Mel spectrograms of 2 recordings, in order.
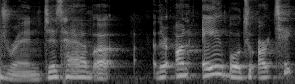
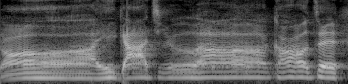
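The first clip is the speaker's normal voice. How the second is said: mock teen crowd teasing, a little louder; teasing kids; 5 dB louder, much slower than usual. Imitating young audience members teasing the speaker. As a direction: play the kids ribbing him.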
